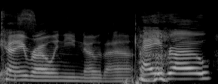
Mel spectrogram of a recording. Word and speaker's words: Cairo: i don't love that for you illinois it's pronounced cairo kentucky state police detective donald wilson was put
